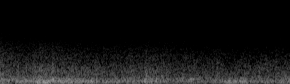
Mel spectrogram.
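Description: Thunder in the video game Fargone: a low, continuous rumbling roar with steady rain-like hiss, moderately quiet and unbroken throughout, no talking.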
